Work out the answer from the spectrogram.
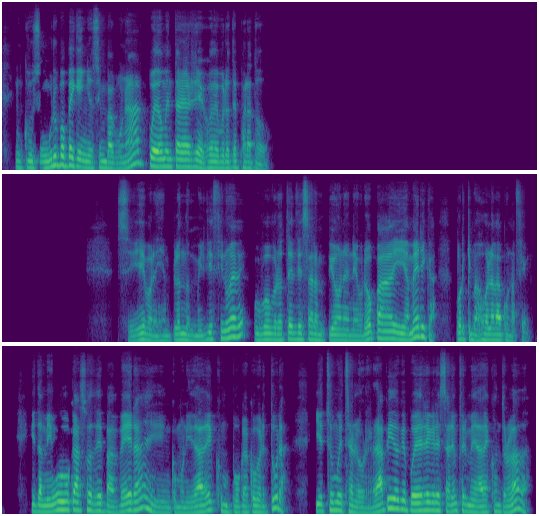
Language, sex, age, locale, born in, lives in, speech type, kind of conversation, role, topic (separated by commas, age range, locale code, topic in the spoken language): Spanish, male, 20-24, es-ES, Spain, Spain, read, expert-assistant, expert, ¿Cuál sería una buena analogía para explicar cómo funcionan las vacunas en la comunidad?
